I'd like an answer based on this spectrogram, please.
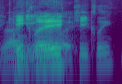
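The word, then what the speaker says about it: Kuechly: How do you pronounce that? Keley.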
